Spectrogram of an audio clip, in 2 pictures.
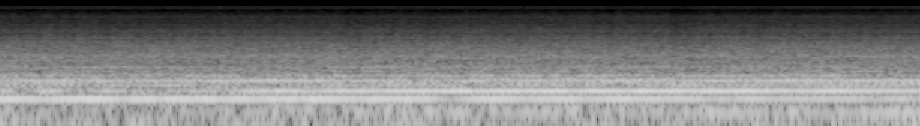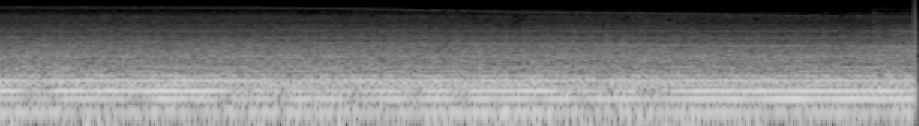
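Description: A truck's diesel engine drones steadily from inside the cab.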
